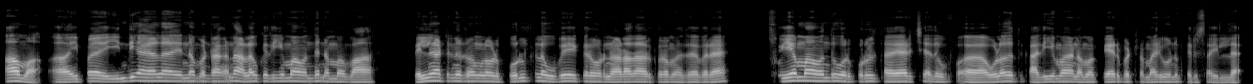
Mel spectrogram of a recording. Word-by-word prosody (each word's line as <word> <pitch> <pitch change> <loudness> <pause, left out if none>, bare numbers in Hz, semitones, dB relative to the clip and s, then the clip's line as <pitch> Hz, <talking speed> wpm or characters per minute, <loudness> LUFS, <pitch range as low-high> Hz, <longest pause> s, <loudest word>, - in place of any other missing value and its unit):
ஆமா. 135 -9 +4 0.2
அ - - +1 0.2
இப்ப 130 +3 -5 0.3
இந்தியால 160 +1 +2 0.2
என்ன 150 +1 -1
பண்றாங்கன்னா, 145 +3 +1
அளவுக்கு 145 +2 0
அதிகமா 150 +1 0
வந்து 140 +2 -2
நம்ம 135 -1 -2
வா 115 0 +3 0.5
வெளிநாட்டு 155 +4 +3
நிறுவனங்களோட 140 -2 0
பொருட்களை 155 +3 -1
உபயோகிக்கிற 140 0 0
ஒரு 125 - -3
நாடா 120 +1 +3
தான் 125 - +4
இருக்கிறோமே 115 0 -4
தவிர, 115 0 -1 0.6
சுயமா 170 +3 +3
வந்து 155 0 -2
ஒரு 135 - -2
பொருள் 140 -1 -3
தயாரிச்சு, 130 -1 +2
அது 125 - -2
ஃப - - -5 0.3
உலகத்துக்கு 135 -2 0
அதிகமா 130 +3 -1
நம்ம 115 0 -1
பேர் 120 +1 +1
பெற்ற 115 -1 -5
மாரி 115 - -1
ஒண்ணும் 115 0 -8
பெருசா 105 -1 -6
இல்லை. 105 +1 -2
135 Hz, 170 wpm, -23 LUFS, 120-150 Hz, 0.6 s, ஆமா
